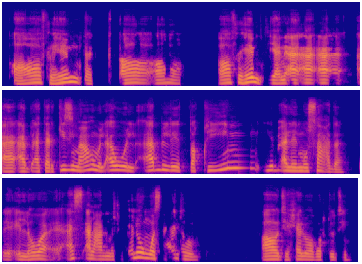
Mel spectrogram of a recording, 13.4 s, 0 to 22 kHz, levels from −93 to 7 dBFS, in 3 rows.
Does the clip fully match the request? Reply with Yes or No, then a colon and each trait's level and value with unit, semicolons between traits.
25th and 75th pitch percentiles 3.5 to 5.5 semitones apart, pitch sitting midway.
Yes: average, 4.1 semitones; medium, 160 Hz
